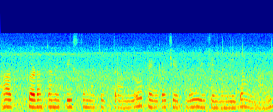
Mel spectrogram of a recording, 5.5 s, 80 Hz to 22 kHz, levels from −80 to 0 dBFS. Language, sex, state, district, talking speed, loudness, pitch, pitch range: Telugu, female, Andhra Pradesh, Sri Satya Sai, 65 wpm, -19 LUFS, 215 Hz, 205-220 Hz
